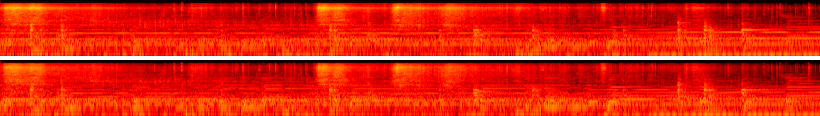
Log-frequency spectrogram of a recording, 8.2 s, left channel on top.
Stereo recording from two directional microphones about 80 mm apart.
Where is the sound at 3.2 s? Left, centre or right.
Centre.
